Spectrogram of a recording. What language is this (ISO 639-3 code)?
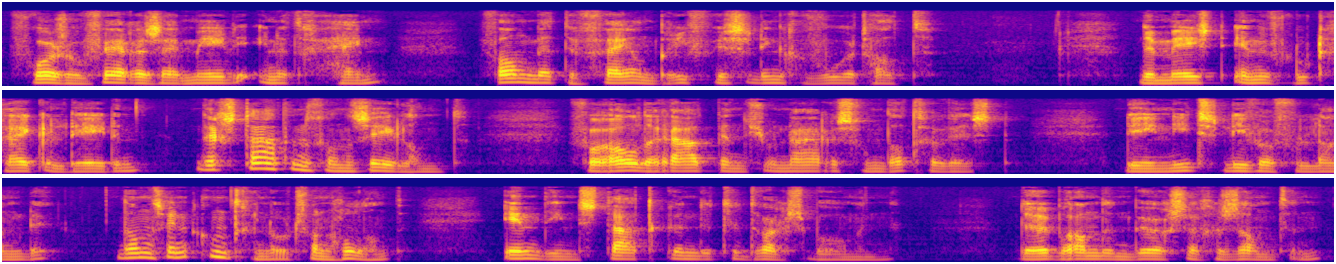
nld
